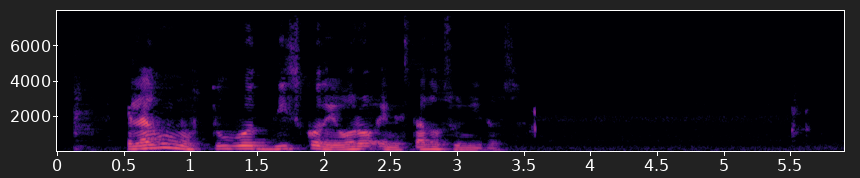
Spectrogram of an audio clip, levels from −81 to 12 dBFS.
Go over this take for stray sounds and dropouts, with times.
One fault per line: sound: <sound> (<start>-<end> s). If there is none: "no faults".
no faults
